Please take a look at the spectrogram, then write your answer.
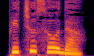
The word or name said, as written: ಪಿಚುಸೋದ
